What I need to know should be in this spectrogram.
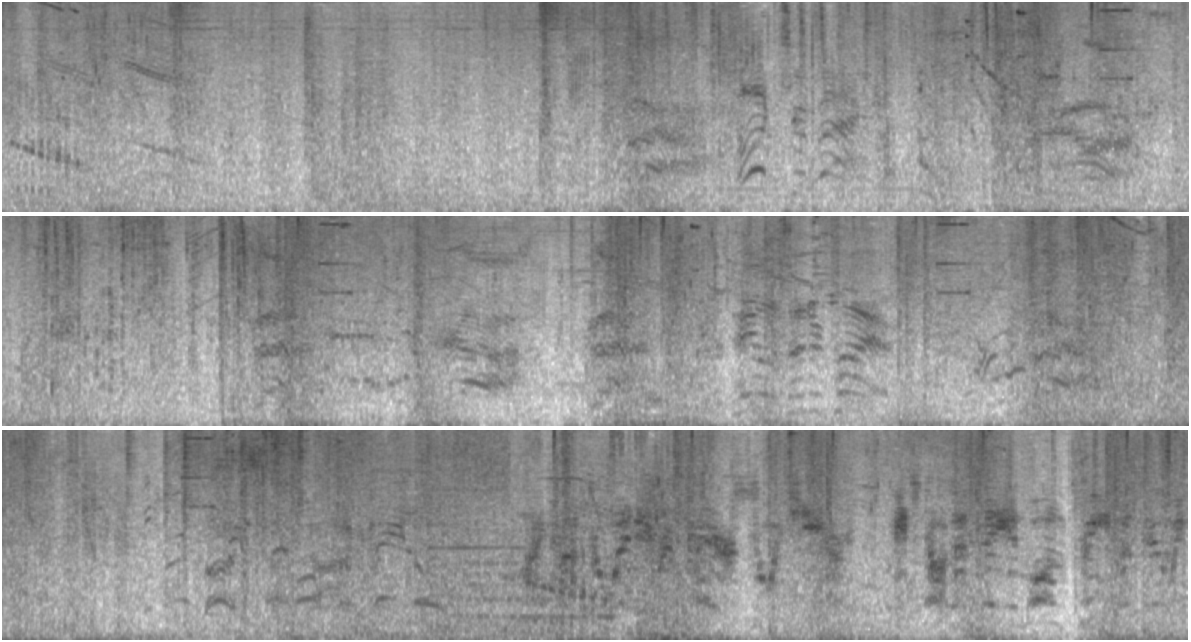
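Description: Energy weapons fire in rapid crackling bursts.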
